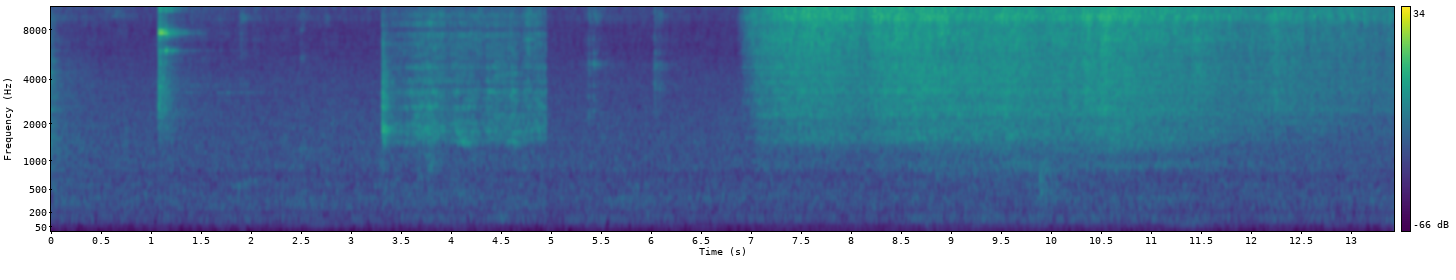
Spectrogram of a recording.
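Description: Dosa batter hitting a hot pan, starting with a few faint clicks and short hiss bursts, then swelling into a loud, sustained sizzle that carries on steadily to the end, with no talking.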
